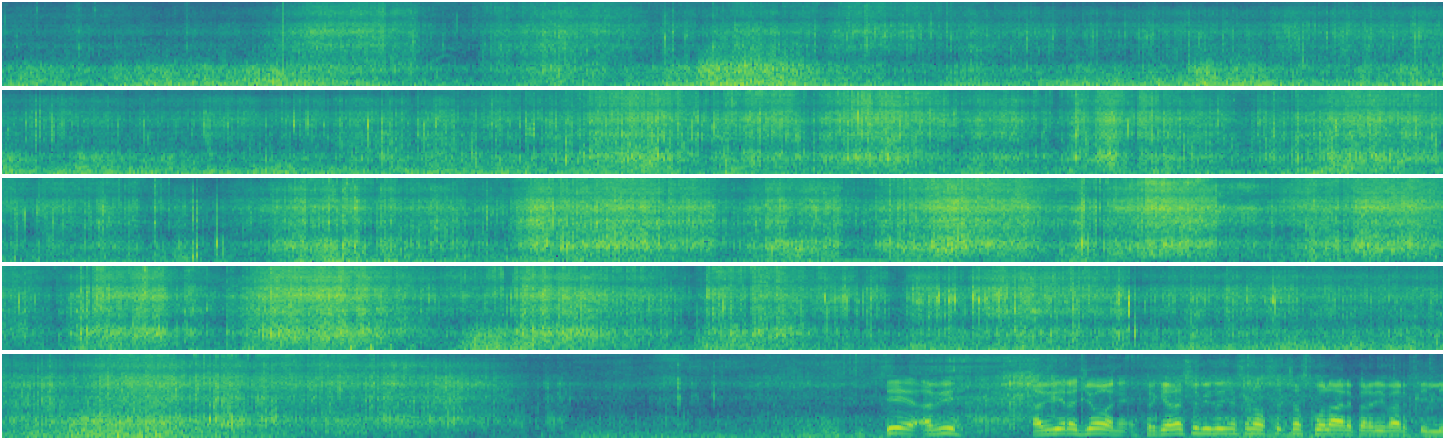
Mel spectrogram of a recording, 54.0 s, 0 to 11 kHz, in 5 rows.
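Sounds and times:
skis scraping over snow: 0:00.0 - 0:54.0
wind rumble on microphone: 0:00.0 - 0:54.0.

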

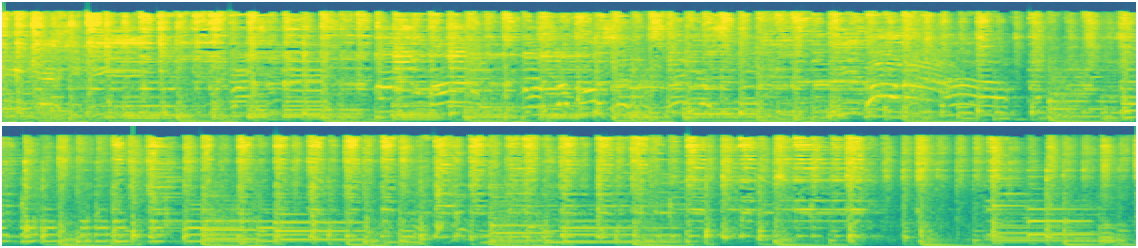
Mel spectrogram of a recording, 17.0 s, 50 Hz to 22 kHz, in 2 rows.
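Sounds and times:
samba band playing: 0:00.0 - 0:17.0.

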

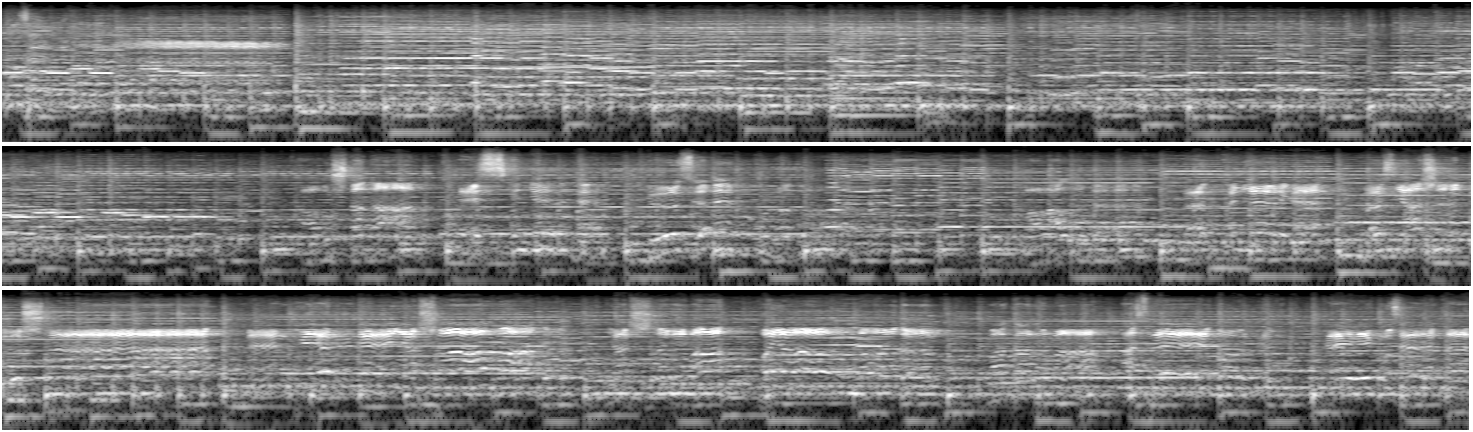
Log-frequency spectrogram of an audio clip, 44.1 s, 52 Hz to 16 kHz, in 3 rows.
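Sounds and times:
man singing: 0:00.0 - 0:10.0, 0:17.6 - 0:23.5, 0:24.8 - 0:44.0
clarinet: 0:00.0 - 0:44.0.

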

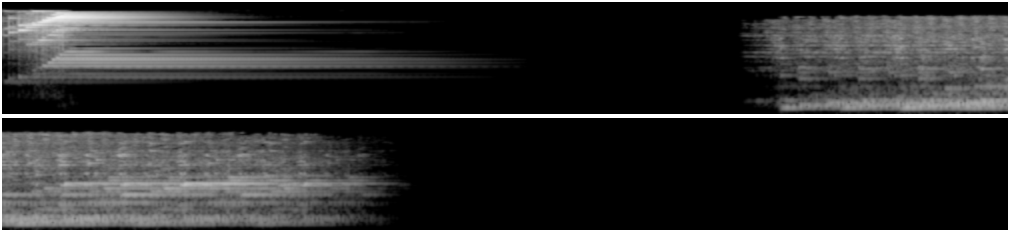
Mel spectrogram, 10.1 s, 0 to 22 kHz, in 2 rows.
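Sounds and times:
metallic bell chime ringing: 0:00.0 - 0:02.4.

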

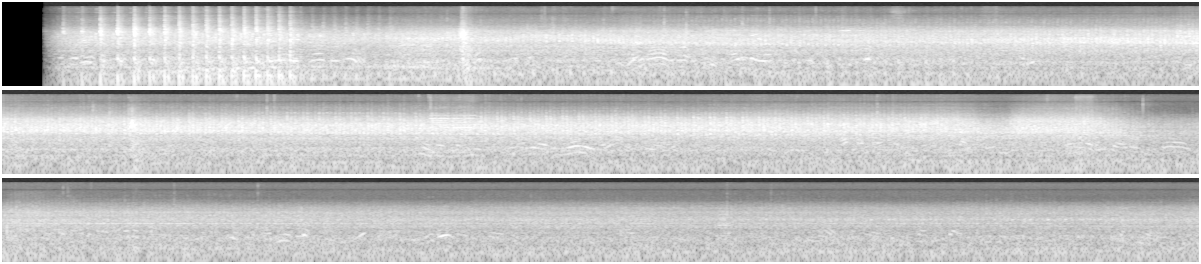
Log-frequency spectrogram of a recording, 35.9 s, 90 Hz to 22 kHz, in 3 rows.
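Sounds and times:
tractor engines running: 0:00.4 - 0:35.9
fast pulsing engine beat: 0:00.5 - 0:25.8
voices chattering: 0:00.5 - 0:35.9.

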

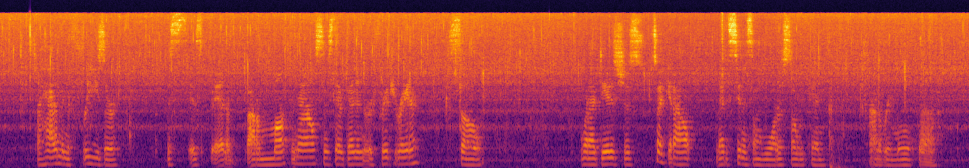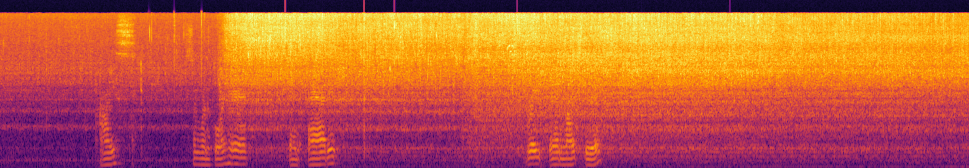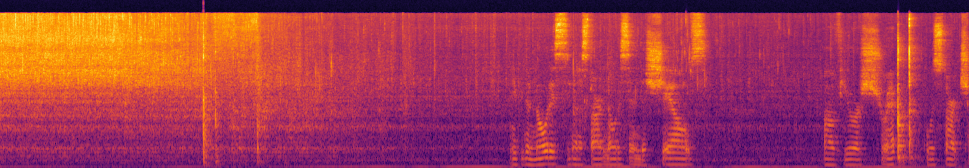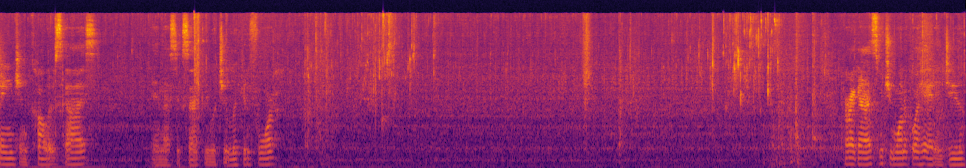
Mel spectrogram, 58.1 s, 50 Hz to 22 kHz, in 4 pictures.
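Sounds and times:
shrimp shells sizzling in oil: 0:00.0 - 0:38.7.

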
